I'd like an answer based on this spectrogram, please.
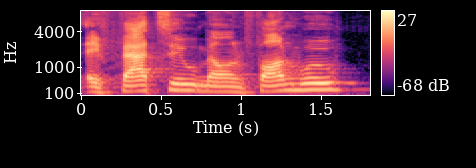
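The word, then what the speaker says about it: Ifeatu Melifonwu: in this report safety tough name to pronounce looking at YouTube videos pronunciation websites this pronunciation I'm settling on is a Fatu melan fonu I understand his name starts with an i but it sounds like an a when you pronounce it who is he he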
